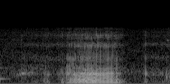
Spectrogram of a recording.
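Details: Man sleeping while spoken to: a single deep, buzzing snore on an in-breath, with quiet breathing before and after; snoring.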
